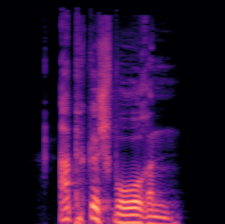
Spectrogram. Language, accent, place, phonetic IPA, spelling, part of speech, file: German, Germany, Berlin, [ˈapɡəˌʃvoːʁən], abgeschworen, verb, De-abgeschworen.ogg
- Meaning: past participle of abschwören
